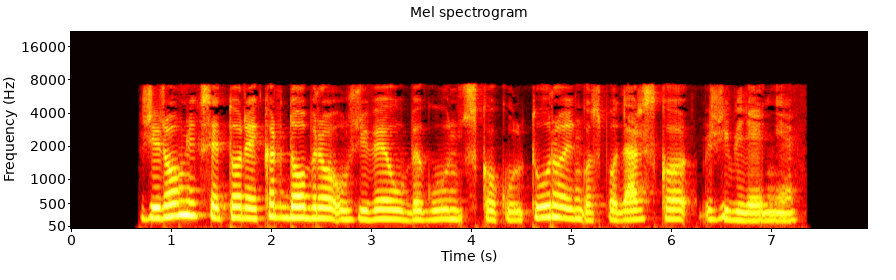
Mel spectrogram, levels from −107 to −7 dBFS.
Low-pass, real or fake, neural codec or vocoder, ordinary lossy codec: 7.2 kHz; real; none; MP3, 48 kbps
